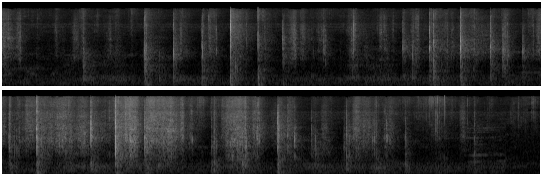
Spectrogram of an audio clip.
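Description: Metal spoon mashing steamed sweet potato in a plastic bowl: many short clicks and scrapes of the spoon against the bowl, busiest and loudest from about six to eight seconds in.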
